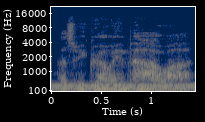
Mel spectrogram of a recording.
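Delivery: hushed ominous whisper. Acted. V confiding to El in a whisper. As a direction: drop to a dark whisper. Ominous talk of dark magic.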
